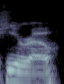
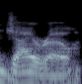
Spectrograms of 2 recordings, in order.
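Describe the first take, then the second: First: The word begins with an H sound. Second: The word begins without an H sound. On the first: This is how the speaker says the name. "I pronounce it hero" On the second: This is how some other people say the name. "some people say gyro"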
